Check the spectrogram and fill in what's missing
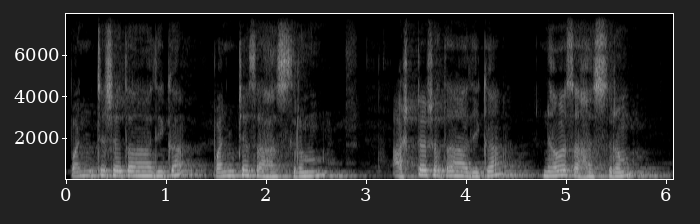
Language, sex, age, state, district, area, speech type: Sanskrit, male, 18-30, Karnataka, Mandya, rural, spontaneous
